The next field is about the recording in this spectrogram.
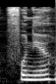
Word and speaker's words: fonio: Now, one thing you sent over that I've never had before is fonio. Fonio, am I saying it correctly? – Yes, fonio.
